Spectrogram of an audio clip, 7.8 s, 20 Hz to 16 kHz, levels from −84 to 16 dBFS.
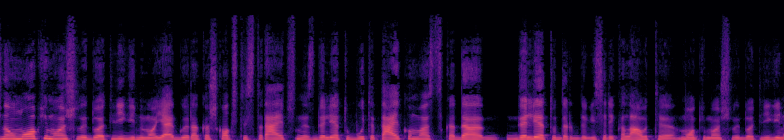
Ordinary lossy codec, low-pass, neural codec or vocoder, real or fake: MP3, 64 kbps; 14.4 kHz; autoencoder, 48 kHz, 32 numbers a frame, DAC-VAE, trained on Japanese speech; fake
